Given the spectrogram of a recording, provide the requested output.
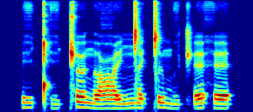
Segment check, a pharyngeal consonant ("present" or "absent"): present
